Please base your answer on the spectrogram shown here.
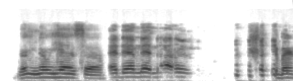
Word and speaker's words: Netanyahu: You sound like George Bush trying to pronounce Netanyahu. Netanyahu. Netanyahu.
